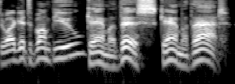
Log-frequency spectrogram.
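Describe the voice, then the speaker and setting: A wisecracking superhero inventor, played by a male actor, speaks in a fairly high, very animated voice. He is self-assured and sardonic, tossing off conversational game banter in a close, dry sound. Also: brisk, no room sound, lightly acted. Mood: smug, playful. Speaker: video game character voice. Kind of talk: scripted game voice lines, quippy banter.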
